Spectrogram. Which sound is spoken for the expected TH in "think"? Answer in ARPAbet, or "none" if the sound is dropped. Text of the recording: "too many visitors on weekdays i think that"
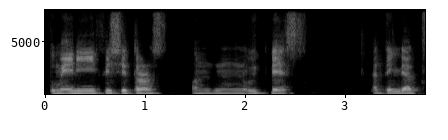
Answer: T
